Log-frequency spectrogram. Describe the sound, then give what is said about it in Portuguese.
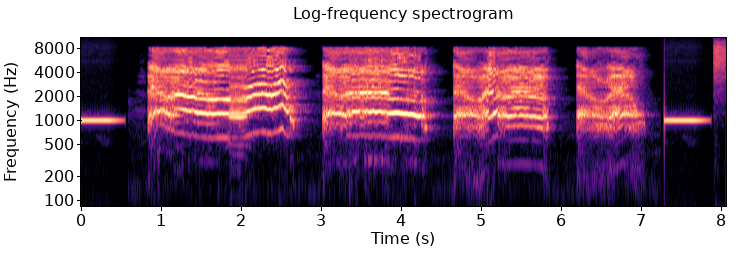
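A dog whines and grumbles in four drawn-out, warbling bursts, loud, with short pauses between them. A brief steady beep tone sounds at the start and again near the end. “O cachorro daqui tá fazendo sucesso também.”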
